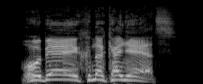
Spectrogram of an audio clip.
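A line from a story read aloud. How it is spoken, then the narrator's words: Barking in broken language. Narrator (Russian): Рявкнул он на корявом ситарийском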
